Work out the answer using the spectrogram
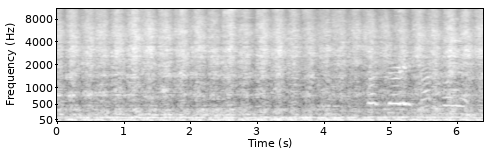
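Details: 6.0 V8 swapped Cateye truck with BTR Truck Norris cam, idling after failed lifter (cylinder one driver's side) replaced with Morel drop-in lifters: deep even idle with lumpy cam rhythm, no top-end tapping, normal idle.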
